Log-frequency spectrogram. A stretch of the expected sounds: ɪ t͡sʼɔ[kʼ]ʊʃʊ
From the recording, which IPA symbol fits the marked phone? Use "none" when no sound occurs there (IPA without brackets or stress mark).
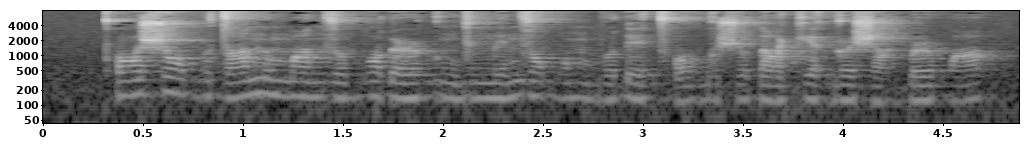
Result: ɡ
